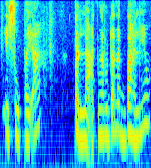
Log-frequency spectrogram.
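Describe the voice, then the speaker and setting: A woman's voice: on the high side, fairly even intonation, normal speed, a bit bright, slight background noise. An actress playing a concerned, gossipy village woman in an Ilocano radio drama. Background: music.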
